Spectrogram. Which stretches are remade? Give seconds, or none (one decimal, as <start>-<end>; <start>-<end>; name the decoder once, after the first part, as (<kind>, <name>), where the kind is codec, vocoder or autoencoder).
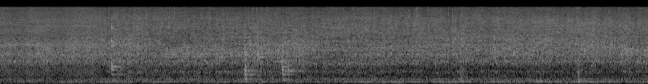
0.0-1.0 (autoencoder, DAC-VAE)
